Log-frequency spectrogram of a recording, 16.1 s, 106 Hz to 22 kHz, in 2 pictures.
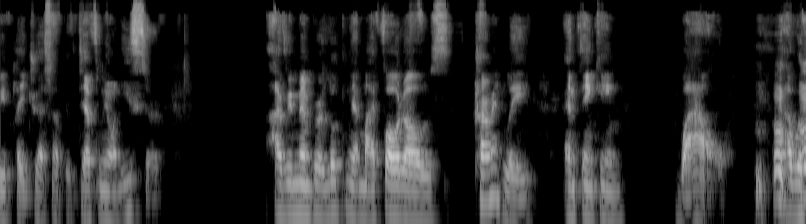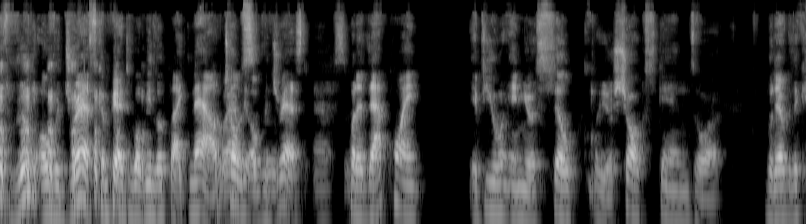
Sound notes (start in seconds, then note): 7.6 laughter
